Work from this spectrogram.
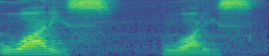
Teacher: E o T emenda. Quando o T emenda no meio de vogais, eles pronunciam como se fosse um R.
